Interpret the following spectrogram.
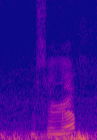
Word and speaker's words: masarap: Ma ma masarap.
